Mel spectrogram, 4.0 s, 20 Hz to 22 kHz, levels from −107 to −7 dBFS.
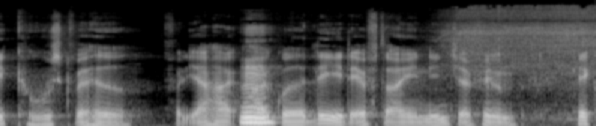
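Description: Nothing goes wrong anywhere in this bit of speech, so there's no technical fault to walk through here.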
